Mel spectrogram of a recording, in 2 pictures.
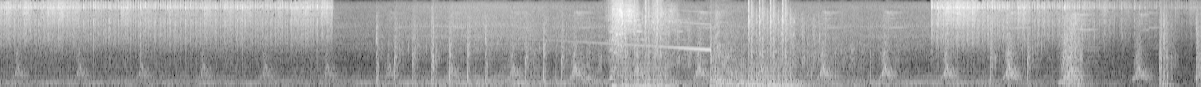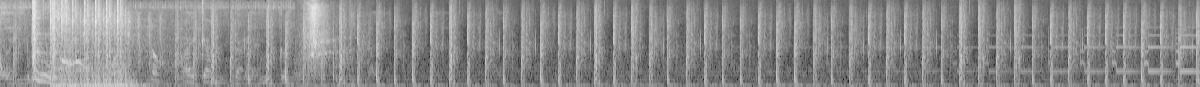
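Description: Rapid machine-gun fire in a video game: a fast, regular stream of sharp shots, broken by a few louder, heavier noisy blasts. It ends with a long, steady run of evenly spaced rounds.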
